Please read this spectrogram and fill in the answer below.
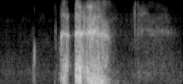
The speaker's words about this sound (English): How'd you know I needed that? Because I was coughing so much?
